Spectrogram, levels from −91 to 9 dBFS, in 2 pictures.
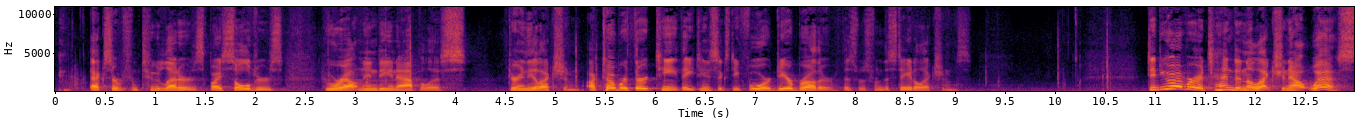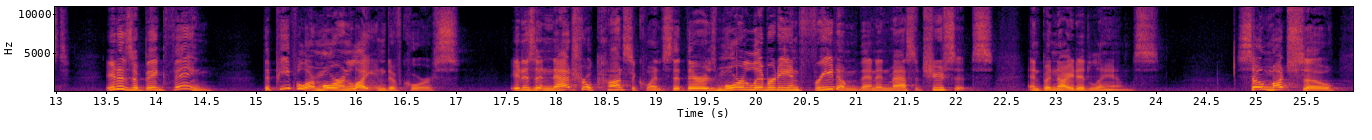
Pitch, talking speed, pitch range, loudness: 185 Hz, 150 wpm, 160-235 Hz, -21 LUFS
